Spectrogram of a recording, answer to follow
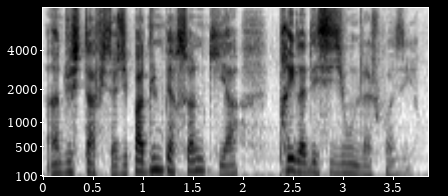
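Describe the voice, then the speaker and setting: A man's voice: mid-range voice, brisk, slightly rough. A man hosting his own channel, talking in a casual monologue that is effusive, rambling and self-praising. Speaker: channel host.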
